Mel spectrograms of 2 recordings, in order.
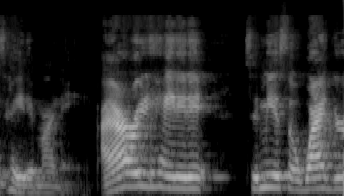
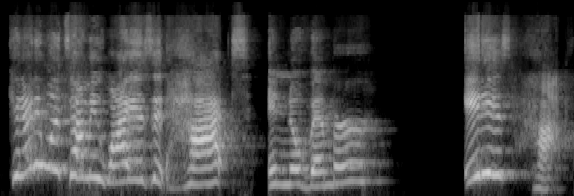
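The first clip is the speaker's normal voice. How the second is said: high, loud complaining about the heat; much higher, louder disbelieving whine; exasperated outcry; 9 semitones higher, 7 dB louder than usual. Real, not acted. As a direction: throw up your hands at the weather, pitched high and loud.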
